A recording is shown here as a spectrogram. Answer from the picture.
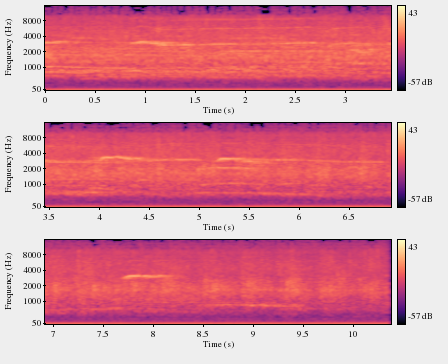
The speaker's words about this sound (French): Ça, c'était maintenant l'exubérance. Maintenant, on va continuer à applaudir en devenant tout doux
